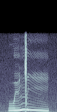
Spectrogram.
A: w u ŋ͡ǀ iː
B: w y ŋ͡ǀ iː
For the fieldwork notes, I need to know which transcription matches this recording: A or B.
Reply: B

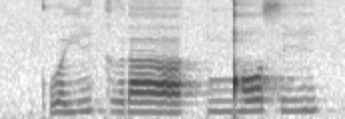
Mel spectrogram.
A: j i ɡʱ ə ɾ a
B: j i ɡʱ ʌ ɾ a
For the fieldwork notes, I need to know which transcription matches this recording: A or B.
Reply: A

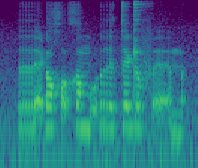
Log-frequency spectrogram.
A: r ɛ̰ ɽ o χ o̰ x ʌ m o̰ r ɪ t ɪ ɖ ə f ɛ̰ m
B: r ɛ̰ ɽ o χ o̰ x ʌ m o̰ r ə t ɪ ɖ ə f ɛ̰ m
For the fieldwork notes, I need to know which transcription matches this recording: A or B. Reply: A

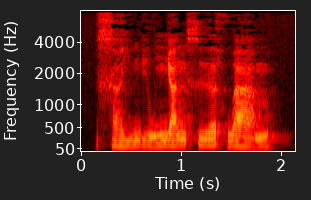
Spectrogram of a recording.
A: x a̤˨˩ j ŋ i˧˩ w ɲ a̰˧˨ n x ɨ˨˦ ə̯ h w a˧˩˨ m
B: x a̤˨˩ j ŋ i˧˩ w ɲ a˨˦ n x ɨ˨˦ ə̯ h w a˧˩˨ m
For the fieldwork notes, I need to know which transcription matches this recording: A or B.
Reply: B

